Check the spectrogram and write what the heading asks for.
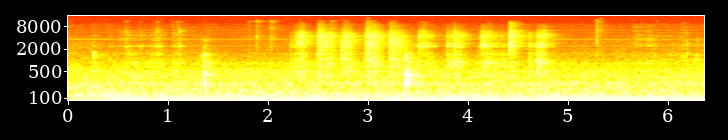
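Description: Near silence with faint metallic clicks and ticks, a quick run of them a little past the middle, from a flywheel puller and wrench being worked and the aluminium flywheel being lifted off a Briggs & Stratton small engine's crankshaft.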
